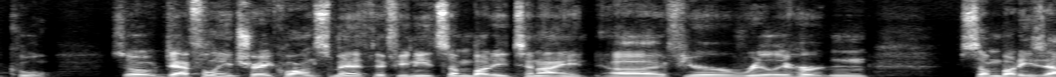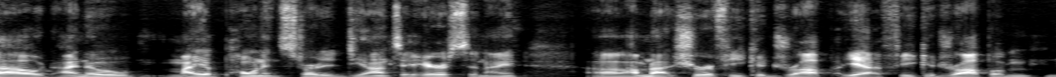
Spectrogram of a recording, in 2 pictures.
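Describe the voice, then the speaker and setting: A man co-hosting a casual fantasy football podcast, rattling off stats quickly with plenty of fillers. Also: on the low side, a little mellow, no room sound, clean studio sound. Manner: quick, upbeat, stat-heavy talk with fillers. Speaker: podcast co-host.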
